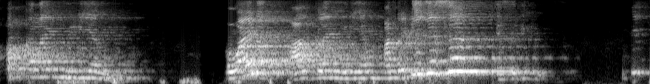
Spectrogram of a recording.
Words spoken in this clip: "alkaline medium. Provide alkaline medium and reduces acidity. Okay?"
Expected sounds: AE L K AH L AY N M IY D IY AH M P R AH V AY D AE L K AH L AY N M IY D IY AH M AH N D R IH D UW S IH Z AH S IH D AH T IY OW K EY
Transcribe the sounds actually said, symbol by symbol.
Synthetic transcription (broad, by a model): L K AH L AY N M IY D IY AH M P R AH V AY D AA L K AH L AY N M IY D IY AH M AH N D R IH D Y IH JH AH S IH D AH S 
